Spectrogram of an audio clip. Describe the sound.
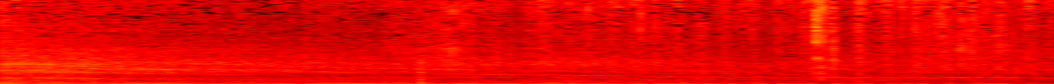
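A car engine idling in neutral gives a steady, low rumbling hum with an even, unbroken drone and no clear revving, heard alone without voices.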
